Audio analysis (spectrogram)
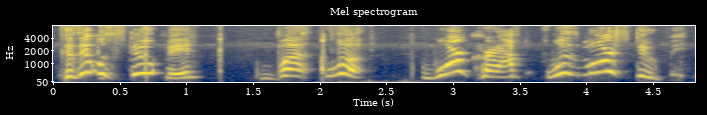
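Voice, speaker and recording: A woman's voice: very high-pitched, very animated, takes it slowly. A woman chatting casually as a podcast panelist, giving blunt, emphatic opinions in a heated group discussion.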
